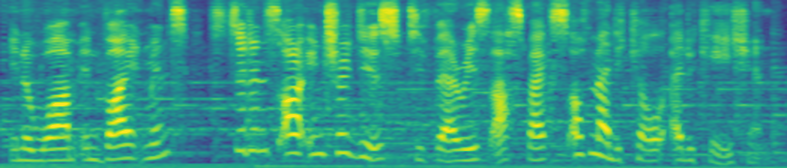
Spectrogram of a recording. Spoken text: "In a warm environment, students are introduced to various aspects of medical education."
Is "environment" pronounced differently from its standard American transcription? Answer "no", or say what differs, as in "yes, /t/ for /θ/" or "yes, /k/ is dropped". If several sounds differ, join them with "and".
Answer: yes, /ɹ/ is dropped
